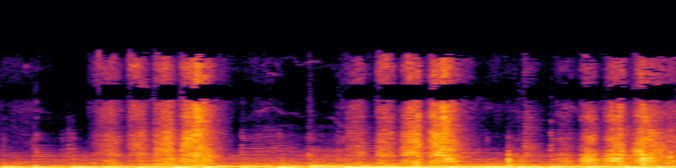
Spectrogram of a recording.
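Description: A kitchen knife sawing through a raw white fish fillet and scraping on a plastic cutting board, several short rasping strokes about a second apart, over background music with steady low notes.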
